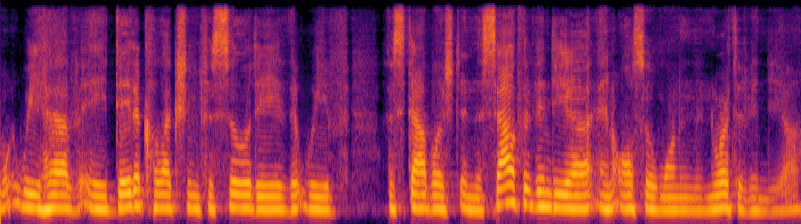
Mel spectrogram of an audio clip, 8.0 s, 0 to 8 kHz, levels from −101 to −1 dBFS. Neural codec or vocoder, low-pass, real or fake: codec, 44.1 kHz, 7.8 kbps, Pupu-Codec; 7.2 kHz; fake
